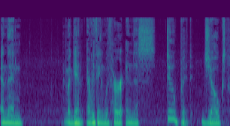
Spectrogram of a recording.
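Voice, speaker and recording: A man's somewhat breathy, medium-pitched voice at a moderate pace, monotone and flat, with long, frequent pauses, in a dry, close sound with no echo. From France. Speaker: podcast co-host reviewing anime. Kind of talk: casual review discussion.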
